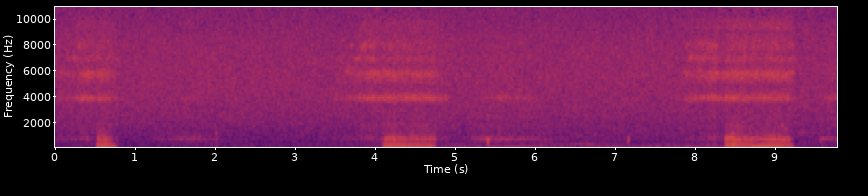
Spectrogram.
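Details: Three short rattling snores about four seconds apart, roughly 14 a minute, in a quiet room: ordinary snoring.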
